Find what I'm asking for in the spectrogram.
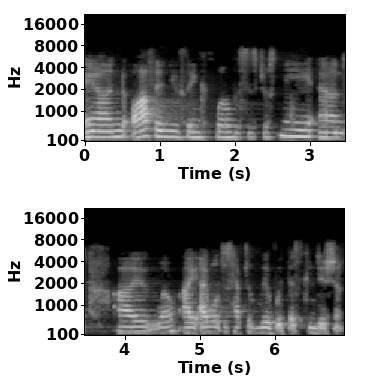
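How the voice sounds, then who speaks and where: A woman with a fairly low pitch speaks at a fairly slow pace, somewhat breathy, with ordinary pitch variation and big swings in loudness. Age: 70s. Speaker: anxiety doctor, former teacher. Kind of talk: interview.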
